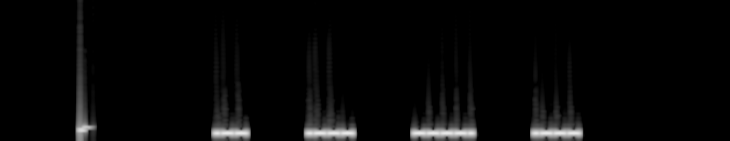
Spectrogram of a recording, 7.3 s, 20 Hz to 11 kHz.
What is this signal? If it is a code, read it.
Morse code, heard as a keyed tone, about 36 wpm, spaced as for 12 wpm, 700 Hz. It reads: WJ9J
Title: USA Call Signs - 4 Characters - 6x Character Spacing - 35wpm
